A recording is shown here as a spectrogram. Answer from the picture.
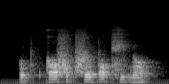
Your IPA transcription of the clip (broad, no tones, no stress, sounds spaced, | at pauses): o p ʊ p k ɔ f ɒ p f ɵ p ɔ p fʲ u b ɳ ɔ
